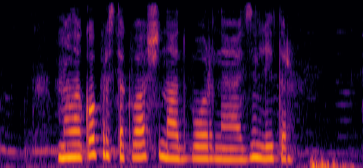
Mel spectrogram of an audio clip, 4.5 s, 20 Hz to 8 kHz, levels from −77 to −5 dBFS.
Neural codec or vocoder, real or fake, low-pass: none; real; 7.2 kHz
